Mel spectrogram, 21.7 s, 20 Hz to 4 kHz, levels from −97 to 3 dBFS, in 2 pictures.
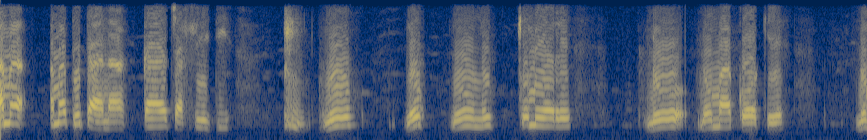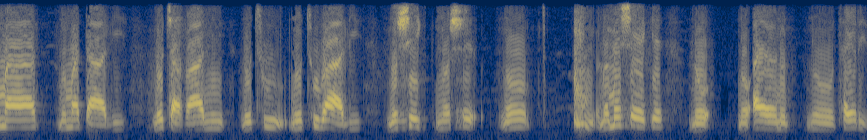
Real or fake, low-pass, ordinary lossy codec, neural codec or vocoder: real; 3.6 kHz; AAC, 24 kbps; none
